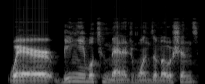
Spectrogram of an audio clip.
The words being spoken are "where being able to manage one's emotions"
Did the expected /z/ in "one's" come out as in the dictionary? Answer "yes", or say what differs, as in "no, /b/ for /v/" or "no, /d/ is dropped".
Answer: yes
